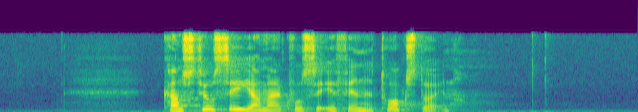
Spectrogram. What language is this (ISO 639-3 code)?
fao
